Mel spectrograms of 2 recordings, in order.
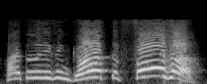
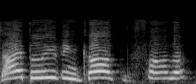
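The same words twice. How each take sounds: First: It is said loudly and firmly. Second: It is said softly and tearfully.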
